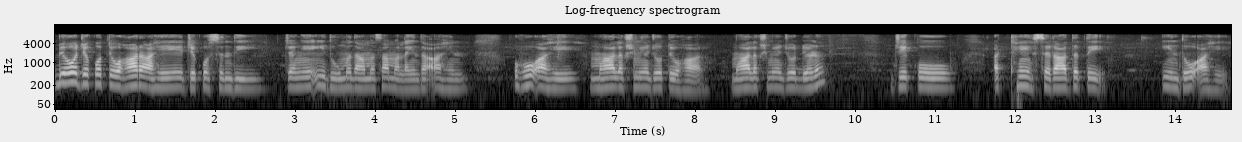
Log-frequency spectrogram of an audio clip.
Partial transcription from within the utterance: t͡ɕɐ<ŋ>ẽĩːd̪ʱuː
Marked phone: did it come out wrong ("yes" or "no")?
no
